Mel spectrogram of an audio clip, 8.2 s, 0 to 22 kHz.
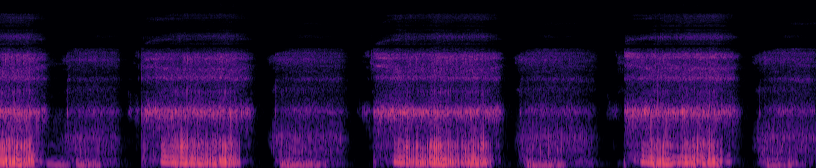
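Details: Sleeping friend recorded at night; loud, rough, rattling snores on each breath in with quieter noisy breaths out, about 14 breaths a minute; snoring.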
